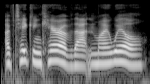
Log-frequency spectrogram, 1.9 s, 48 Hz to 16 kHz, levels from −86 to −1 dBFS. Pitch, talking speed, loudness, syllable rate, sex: 205 Hz, 255 wpm, -16 LUFS, 5.7 syllables/s, female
